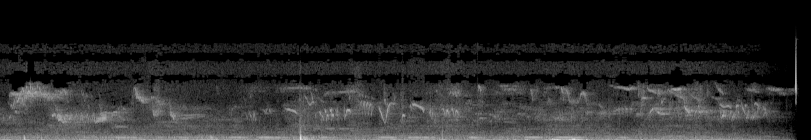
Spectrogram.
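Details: On an early February morning in Mill Road Cemetery, Cambridge, a European robin sings from a bush: thin, high, wistful warbling phrases over a low background rumble, with a soft repeated musical tone underneath.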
